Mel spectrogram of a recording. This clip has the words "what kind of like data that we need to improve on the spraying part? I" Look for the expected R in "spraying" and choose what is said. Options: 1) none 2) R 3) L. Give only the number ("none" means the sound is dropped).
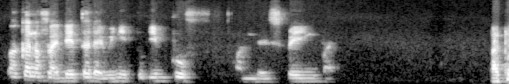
1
